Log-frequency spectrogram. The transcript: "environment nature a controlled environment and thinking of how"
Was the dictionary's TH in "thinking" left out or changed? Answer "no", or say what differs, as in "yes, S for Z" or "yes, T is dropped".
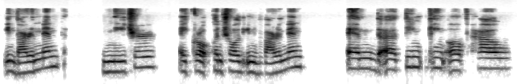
yes, T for TH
